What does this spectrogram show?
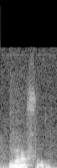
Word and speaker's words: wonderful: your last video wonderful just enunciate the three syllables wonderful it's it's wonderful wonderful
